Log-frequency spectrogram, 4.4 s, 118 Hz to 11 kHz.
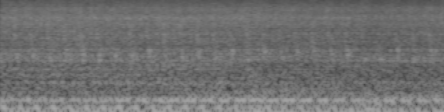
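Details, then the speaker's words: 2006 Trailblazer SS AWD V8 with new long-tube headers and retune, cold idle: faint uneven knock about three a second under heavy rumble, goes away when warm; owners unsure whether piston slap; cold idle knock. "It goes away when it warms up. Well, maybe it is piston slap. Piston slap's usually louder."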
